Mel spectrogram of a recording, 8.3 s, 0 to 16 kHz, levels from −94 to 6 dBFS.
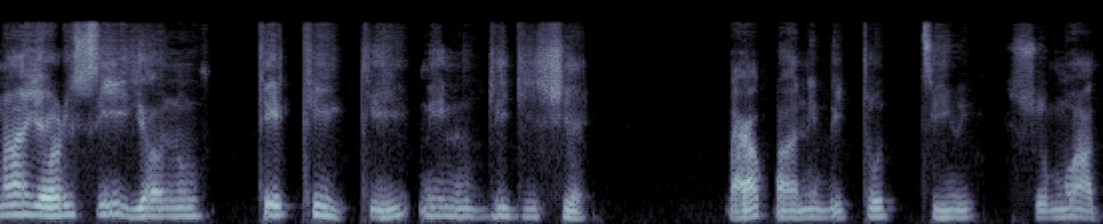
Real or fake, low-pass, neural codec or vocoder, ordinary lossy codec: fake; 10.8 kHz; codec, 24 kHz, 1.5 kbps, HILCodec; none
